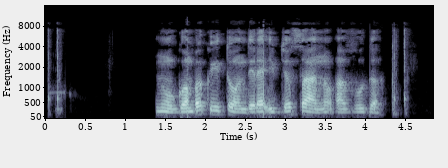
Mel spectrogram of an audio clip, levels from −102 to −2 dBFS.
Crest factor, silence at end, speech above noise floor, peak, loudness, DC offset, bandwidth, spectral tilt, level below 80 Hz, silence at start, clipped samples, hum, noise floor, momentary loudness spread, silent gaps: 22 dB; 0.3 s; over 65 dB; -6 dBFS; -26 LUFS; under 0.1%; 9.8 kHz; -4 dB/octave; -68 dBFS; 0.05 s; under 0.1%; none; under -90 dBFS; 18 LU; 1.07-1.22 s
